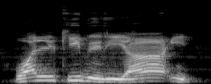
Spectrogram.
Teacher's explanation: on the ba we make qalqala, the weak qalqala. Ra we read in light sound.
